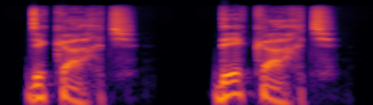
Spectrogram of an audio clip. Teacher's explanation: O S do meio é mudo, a consoante final soa, o E final não.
